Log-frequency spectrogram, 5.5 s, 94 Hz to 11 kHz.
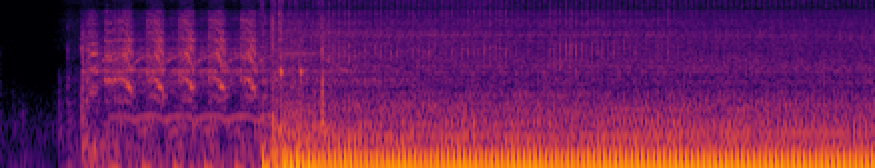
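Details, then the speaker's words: Arctic Cat Norseman 3000, which recently threw error code 2282, cold start after sitting overnight in snow: brief quick cranking, catches at once, settles to a steady even idle; healthy start. "Like I say, it's been starting better."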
